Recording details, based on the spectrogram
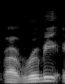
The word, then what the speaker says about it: RWBY: It's a series called Ruby, and it's spelled RWBY.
